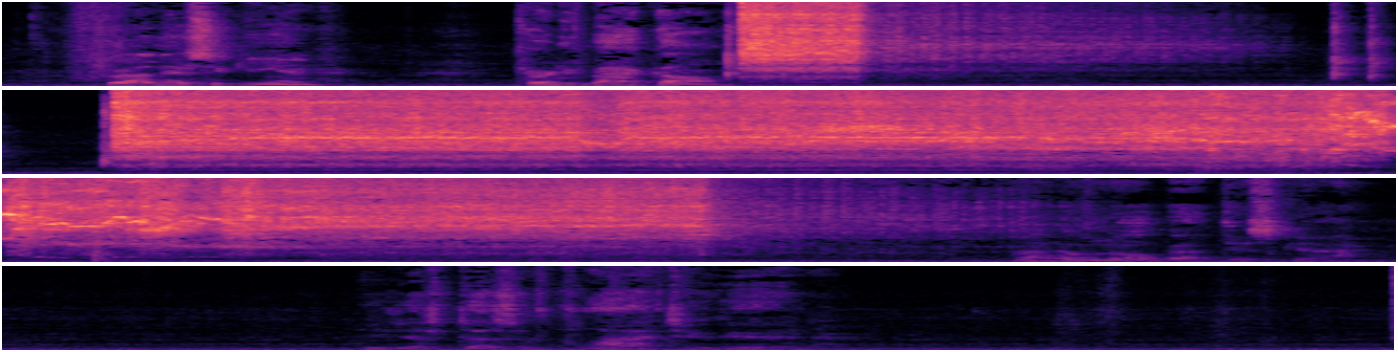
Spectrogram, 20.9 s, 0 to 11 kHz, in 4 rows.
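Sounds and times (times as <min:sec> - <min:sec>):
toy helicopter high-pitched whir: 0:02.7 - 0:04.6, 0:05.6 - 0:14.4.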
